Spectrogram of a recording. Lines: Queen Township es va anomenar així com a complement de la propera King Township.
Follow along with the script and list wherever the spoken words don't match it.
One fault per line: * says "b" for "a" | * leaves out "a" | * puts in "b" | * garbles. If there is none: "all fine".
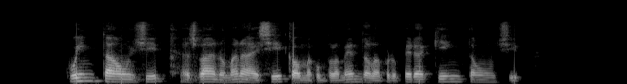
all fine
